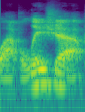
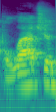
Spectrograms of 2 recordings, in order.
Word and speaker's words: Appalachia: takes place in rural appalachia appalachia depending on how you want to pronounce it please don't sue me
